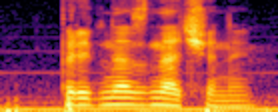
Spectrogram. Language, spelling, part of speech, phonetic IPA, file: Russian, предназначенный, verb / adjective, [prʲɪdnɐzˈnat͡ɕɪn(ː)ɨj], Ru-предназначенный.ogg
- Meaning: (verb) past passive perfective participle of предназна́чить (prednaznáčitʹ); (adjective) meant (for, to be), intended (for, to be)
